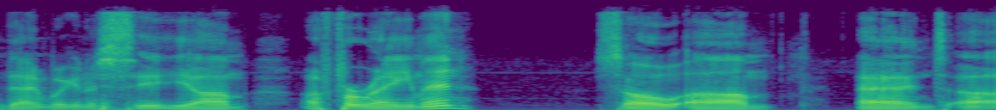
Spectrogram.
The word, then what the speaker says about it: foramen: lot guys and then foramen this pronounced foramen like Foreman okay these are small holes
